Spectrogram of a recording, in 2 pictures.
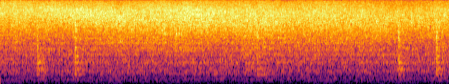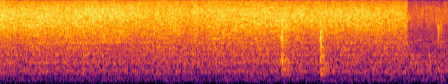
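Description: Tamarind paste is stirred into a Bengali mustard tangra fish curry in a pot, making a faint, even simmering hiss with a handful of quiet spoon taps scattered through, and no voices.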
